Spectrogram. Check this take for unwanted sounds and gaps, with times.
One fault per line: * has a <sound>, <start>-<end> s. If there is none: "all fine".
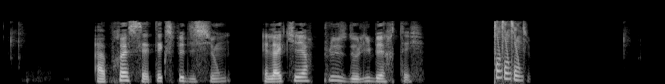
* has a chirp, 4.9-5.3 s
